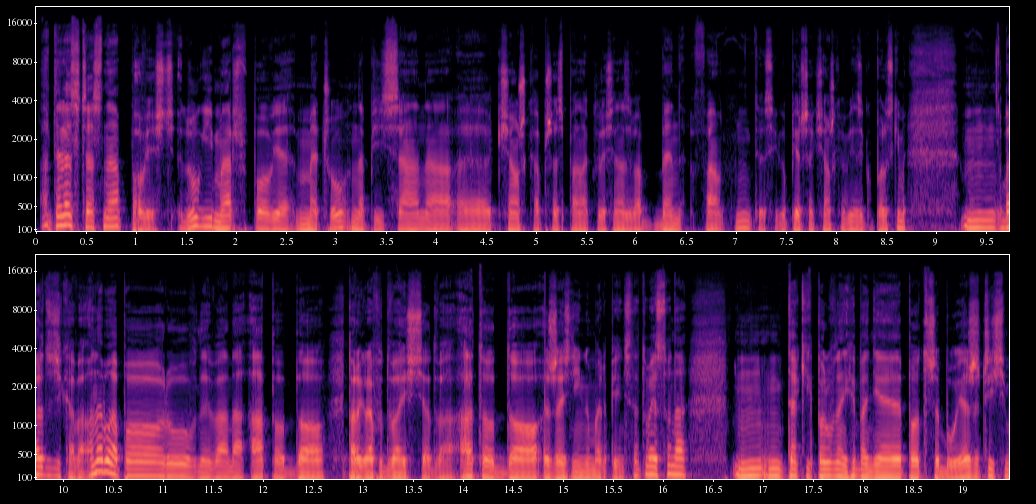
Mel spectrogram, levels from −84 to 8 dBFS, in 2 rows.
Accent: native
